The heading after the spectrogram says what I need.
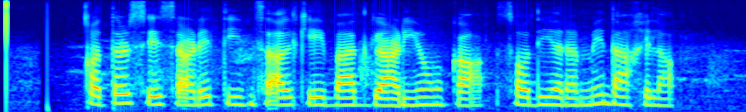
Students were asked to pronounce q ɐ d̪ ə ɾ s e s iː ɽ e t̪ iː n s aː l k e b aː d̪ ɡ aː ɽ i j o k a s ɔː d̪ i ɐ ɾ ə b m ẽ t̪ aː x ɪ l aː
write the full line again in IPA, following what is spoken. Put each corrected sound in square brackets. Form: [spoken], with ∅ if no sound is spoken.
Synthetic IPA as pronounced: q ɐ [t̪] ə ɾ s e s [aː] ɽ e t̪ iː n s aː l k e b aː d̪ ɡ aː ɽ i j [õ] k a s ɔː d̪ i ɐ ɾ ə b m ẽ [d̪] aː x ɪ l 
